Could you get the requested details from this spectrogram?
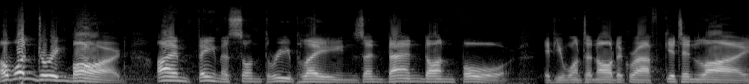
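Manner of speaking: big, deep, booming put-on dragon voice. A man ventriloquizes through a glove-puppet dragon, deep booming voice. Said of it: "ventriloquizes in a deep, booming voice".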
